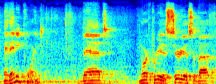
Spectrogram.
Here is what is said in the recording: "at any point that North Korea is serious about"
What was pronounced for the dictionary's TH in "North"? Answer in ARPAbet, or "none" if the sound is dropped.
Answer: TH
